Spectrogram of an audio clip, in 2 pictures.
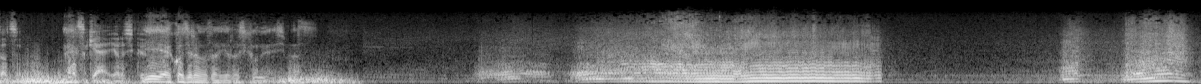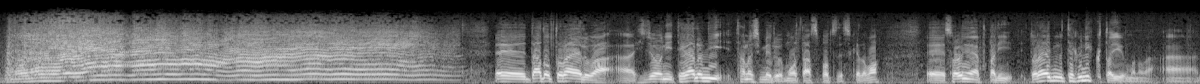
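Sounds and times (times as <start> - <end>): car engines revving hard: 4.7 - 9.0, 10.4 - 16.9.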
